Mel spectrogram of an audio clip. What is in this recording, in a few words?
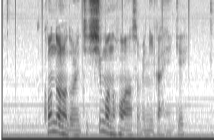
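"shimo", Awaji dialect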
